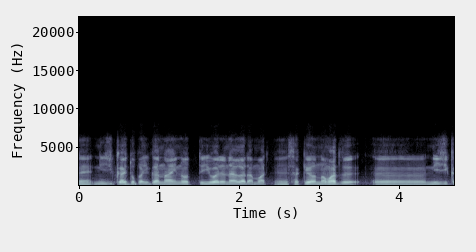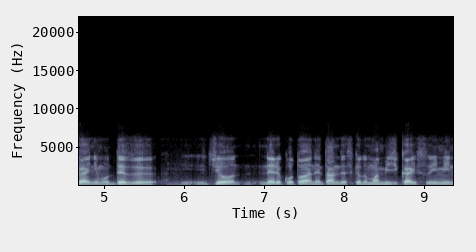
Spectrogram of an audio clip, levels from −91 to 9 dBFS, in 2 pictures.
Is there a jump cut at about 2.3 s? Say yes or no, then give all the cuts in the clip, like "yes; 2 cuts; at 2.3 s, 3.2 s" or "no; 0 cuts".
yes; 2 cuts; at 2.3 s, 5.8 s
